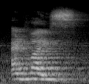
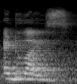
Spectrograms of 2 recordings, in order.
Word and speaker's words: advise: Taking the first one, advice, advise. Mention about the pronunciation. This is S, advice, alright, and this is Z, that is Z. So advice and advise.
